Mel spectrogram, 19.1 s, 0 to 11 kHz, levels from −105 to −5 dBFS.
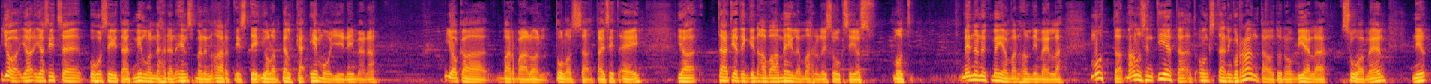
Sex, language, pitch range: male, Finnish, 105-145 Hz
